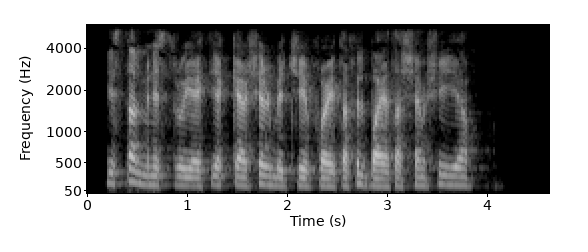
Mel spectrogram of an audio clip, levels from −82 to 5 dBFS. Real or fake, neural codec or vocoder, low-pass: real; none; 5.4 kHz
